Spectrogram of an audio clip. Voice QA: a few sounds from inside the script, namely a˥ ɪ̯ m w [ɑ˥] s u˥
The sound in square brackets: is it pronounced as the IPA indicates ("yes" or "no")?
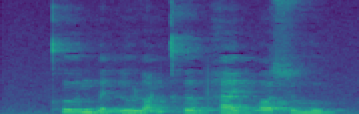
no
